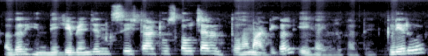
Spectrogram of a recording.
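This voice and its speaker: Man teaching grammar, dark mellow voice. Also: medium pitch, expressive, lo-fi sound. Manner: explains step by step, often asking the listener "clear?"; stretches out sounds slowly to show pronunciation. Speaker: English teacher. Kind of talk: classroom grammar lesson.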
